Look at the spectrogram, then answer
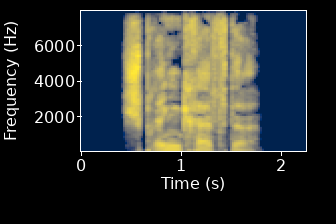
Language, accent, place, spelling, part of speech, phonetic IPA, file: German, Germany, Berlin, Sprengkräfte, noun, [ˈʃpʁɛŋˌkʁɛftə], De-Sprengkräfte.ogg
- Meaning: nominative/accusative/genitive plural of Sprengkraft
